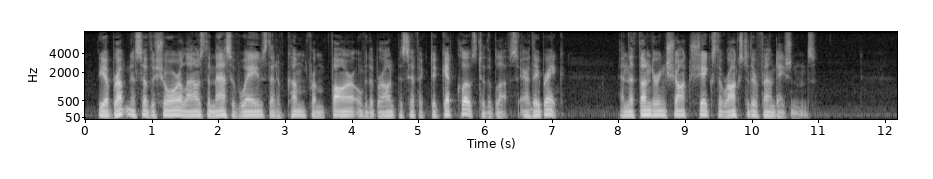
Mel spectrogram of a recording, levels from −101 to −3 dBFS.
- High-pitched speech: No, very low, 90 Hz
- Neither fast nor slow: Yes, average, 180 wpm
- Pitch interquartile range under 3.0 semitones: Yes, narrow, 2.4 semitones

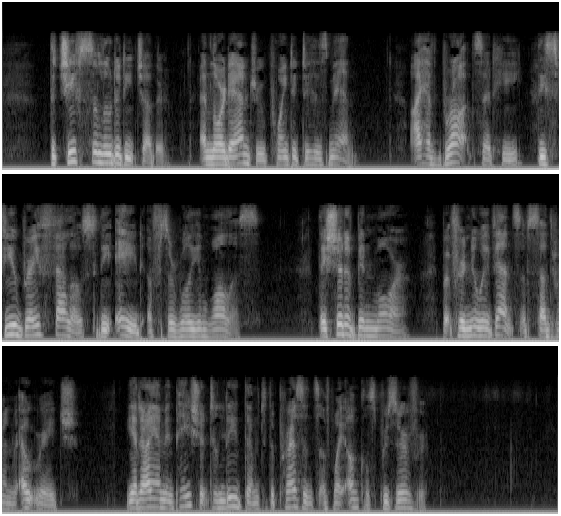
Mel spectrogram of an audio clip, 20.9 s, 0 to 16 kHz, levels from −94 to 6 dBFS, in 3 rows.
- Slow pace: No, average, 155 wpm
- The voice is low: No, medium, 150 Hz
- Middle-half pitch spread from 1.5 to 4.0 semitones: Yes, average, 3.5 semitones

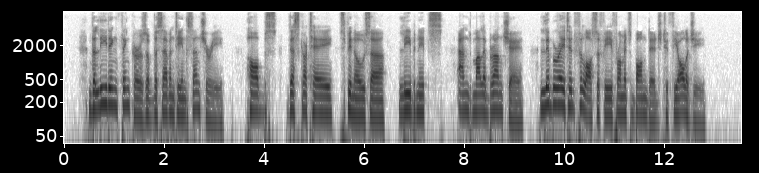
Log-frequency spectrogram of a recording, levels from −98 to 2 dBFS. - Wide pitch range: No, average, 3.7 semitones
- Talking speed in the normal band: No, slow, 90 wpm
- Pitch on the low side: Yes, low, 130 Hz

